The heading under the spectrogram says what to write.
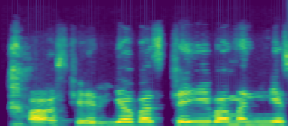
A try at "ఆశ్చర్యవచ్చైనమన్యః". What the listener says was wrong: Third line లో మాత్రం ఆశ్చర్య వచ్చైవా అంటారు మేడం, వచ్చైనా మేడం అది ఆశ్చర్య వచ్చైనా అంతే సరిపోయింది. వచ్చైనా వచ్చైనా వచ్చైనా.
